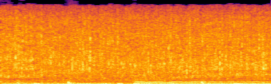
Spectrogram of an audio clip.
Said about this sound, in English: This water right here coming down from the mountain is very cold.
